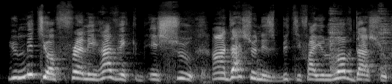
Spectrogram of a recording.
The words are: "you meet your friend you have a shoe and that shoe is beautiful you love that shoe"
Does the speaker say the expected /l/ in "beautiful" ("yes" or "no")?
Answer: no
